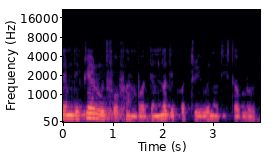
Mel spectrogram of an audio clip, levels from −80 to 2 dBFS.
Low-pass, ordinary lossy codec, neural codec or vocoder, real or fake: 7.2 kHz; none; none; real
